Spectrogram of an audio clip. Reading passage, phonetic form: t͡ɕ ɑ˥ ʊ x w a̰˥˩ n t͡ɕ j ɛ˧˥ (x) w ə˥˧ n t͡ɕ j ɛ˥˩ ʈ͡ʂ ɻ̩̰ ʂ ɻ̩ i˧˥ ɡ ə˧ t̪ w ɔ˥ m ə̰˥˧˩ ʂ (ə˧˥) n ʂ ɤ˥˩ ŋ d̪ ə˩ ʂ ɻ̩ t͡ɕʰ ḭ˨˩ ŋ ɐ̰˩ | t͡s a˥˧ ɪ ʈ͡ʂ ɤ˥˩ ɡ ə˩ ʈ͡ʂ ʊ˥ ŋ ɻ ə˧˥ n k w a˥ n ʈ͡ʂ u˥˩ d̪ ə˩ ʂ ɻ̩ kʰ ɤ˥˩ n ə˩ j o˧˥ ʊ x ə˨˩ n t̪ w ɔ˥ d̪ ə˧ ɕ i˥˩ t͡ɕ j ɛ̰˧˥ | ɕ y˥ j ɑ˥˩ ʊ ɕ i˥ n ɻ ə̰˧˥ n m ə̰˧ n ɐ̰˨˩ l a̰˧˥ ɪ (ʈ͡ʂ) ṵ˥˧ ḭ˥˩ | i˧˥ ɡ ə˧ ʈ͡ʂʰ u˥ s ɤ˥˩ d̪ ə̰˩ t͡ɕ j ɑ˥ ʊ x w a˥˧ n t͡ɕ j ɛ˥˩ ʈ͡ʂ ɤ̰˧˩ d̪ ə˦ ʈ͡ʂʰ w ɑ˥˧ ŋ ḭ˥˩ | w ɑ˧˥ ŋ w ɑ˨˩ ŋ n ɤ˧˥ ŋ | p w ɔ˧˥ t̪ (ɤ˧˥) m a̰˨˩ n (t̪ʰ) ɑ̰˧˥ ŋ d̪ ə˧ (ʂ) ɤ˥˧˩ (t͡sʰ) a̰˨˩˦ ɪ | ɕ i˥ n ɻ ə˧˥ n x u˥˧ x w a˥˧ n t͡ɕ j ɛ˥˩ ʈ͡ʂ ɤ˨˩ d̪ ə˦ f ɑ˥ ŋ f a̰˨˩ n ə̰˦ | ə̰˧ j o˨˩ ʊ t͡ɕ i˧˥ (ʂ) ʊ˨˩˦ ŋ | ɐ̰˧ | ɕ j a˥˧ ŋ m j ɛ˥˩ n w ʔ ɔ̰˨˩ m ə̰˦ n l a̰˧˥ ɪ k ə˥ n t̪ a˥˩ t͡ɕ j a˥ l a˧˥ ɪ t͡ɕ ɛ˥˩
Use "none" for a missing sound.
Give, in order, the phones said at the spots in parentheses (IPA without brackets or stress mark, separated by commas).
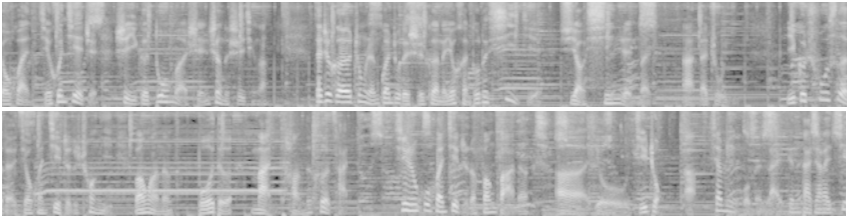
x, ə˧˥, ʈ͡ʂ, ɤ˧˥, t̪ʰ, x, t͡sʰ, ʈ͡ʂ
